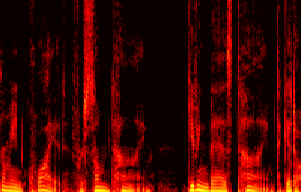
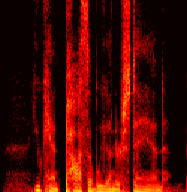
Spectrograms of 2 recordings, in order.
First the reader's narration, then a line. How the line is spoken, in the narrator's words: Baz said, eyes to the floor, blinking furiously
